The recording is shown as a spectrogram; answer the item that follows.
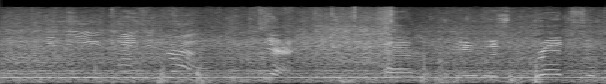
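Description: Wind buffeting the microphone in an exposed field: a continuous rough rumble with a steady droning hum under it, broken by bits of quiet talk.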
